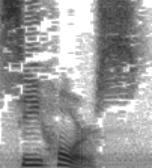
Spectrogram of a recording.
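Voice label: "sea horse", English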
